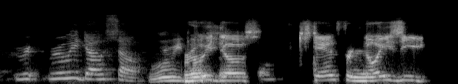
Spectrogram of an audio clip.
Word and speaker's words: Ruidoso: or I got a chance to go to Ramosa. Am I pronouncing that right, Ramosa? You talking to me? Huh? Ruidoso? Who are you talking to? You. Me? Yeah, It's Ruidoso.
